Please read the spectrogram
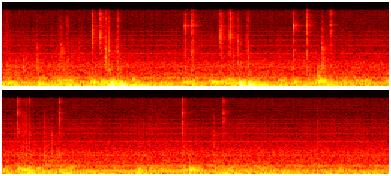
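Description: Computer keyboard keys and mouse buttons clicked at irregular intervals, with two heavier knocks about one and two and a half seconds in.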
